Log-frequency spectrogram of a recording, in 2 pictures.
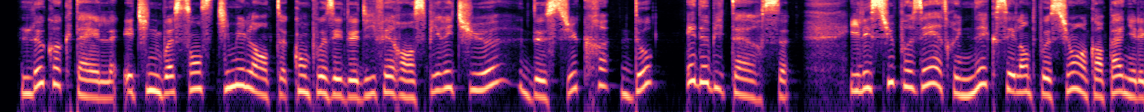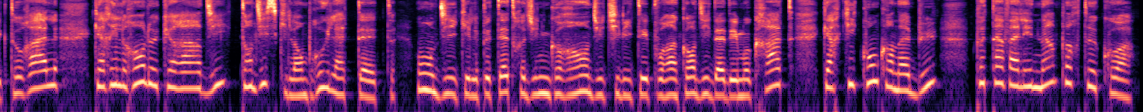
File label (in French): audioguide joue manoir mysterieux 1930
